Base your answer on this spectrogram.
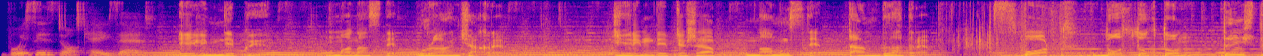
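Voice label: kyrgyz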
